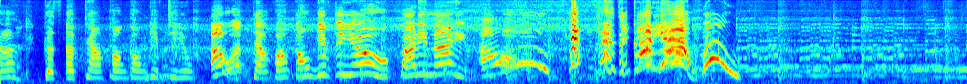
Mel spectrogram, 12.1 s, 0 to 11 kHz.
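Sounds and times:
woman's falsetto yelps: 0:06.2 - 0:09.3.

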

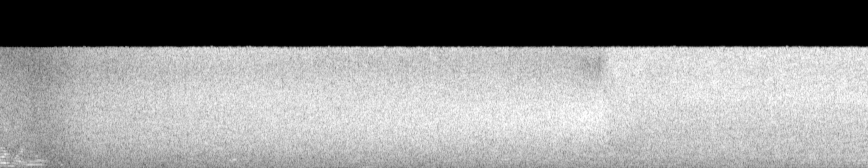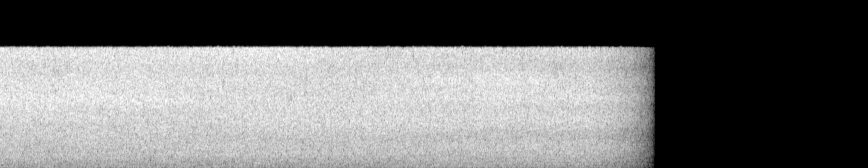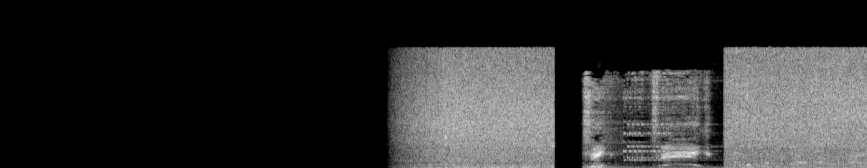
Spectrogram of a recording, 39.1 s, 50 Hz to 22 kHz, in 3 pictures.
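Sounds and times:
waterfalls pouring into pool: 0:00.0 - 0:22.8, 0:36.9 - 0:39.0.

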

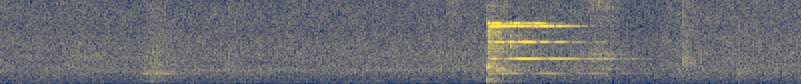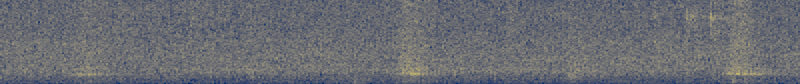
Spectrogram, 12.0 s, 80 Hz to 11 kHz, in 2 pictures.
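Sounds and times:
timer bell ding: 0:03.6 - 0:04.8.

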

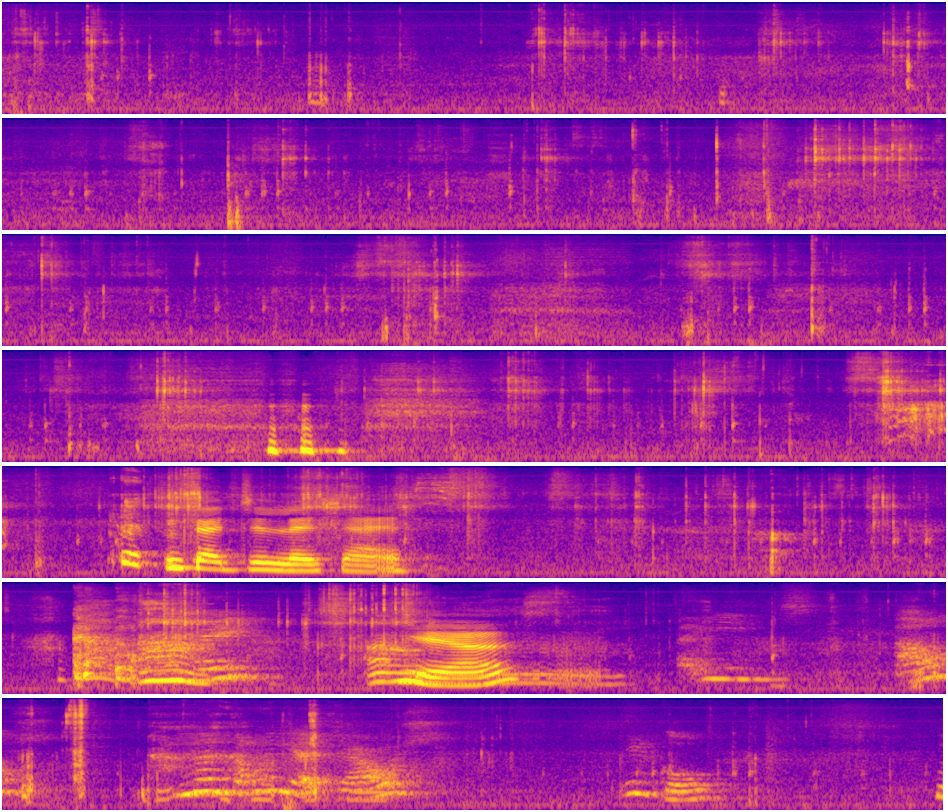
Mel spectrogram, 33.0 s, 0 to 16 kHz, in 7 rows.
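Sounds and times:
baby voiced sound: 0:25.5 - 0:26.8
baby mouth clicks: 0:28.6 - 0:28.8.

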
